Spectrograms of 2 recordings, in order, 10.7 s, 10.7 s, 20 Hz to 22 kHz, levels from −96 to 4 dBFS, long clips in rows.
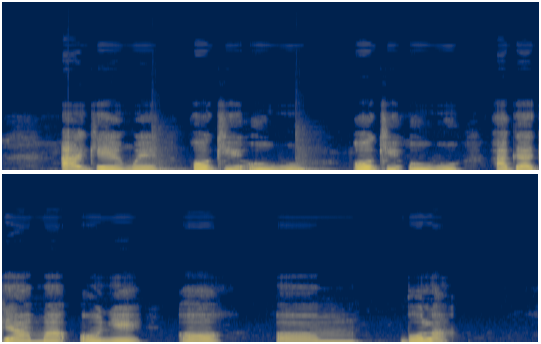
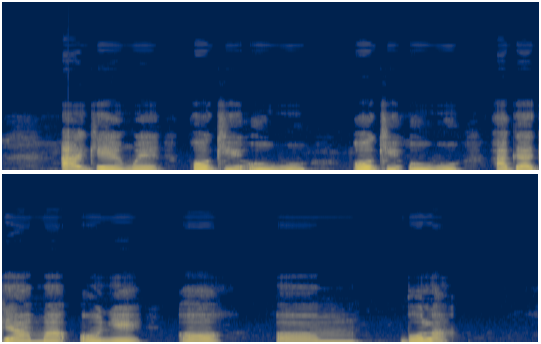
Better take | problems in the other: second | background sound (Bass drum); 14 dB below the speech

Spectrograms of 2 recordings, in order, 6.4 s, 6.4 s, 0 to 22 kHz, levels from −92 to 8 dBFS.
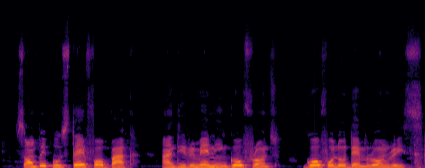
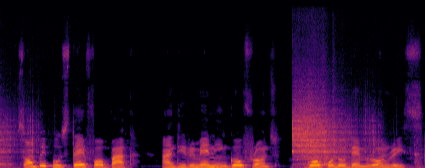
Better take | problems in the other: first | background sound (Hiss); 15 dB below the speech

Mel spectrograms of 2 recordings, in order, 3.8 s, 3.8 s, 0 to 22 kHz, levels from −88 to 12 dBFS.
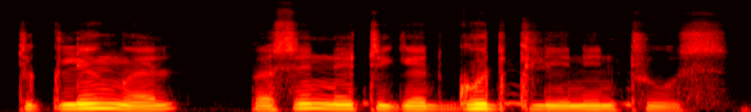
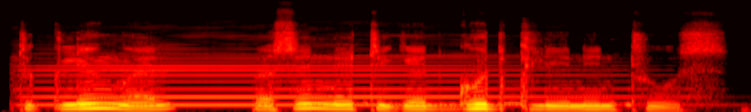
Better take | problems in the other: first | background sound (Bowed string instrument); 14 dB below the speech

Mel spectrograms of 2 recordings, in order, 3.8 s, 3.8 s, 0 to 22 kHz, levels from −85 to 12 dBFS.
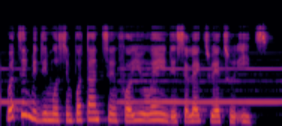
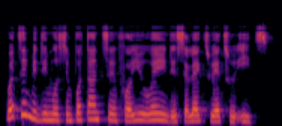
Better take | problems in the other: second | background sound (Wind instrument, woodwind instrument); 13 dB below the speech

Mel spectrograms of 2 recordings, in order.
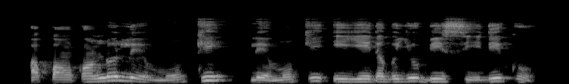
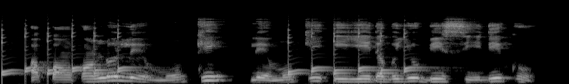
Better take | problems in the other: first | background sound (Marimba, xylophone); 6 dB below the speech

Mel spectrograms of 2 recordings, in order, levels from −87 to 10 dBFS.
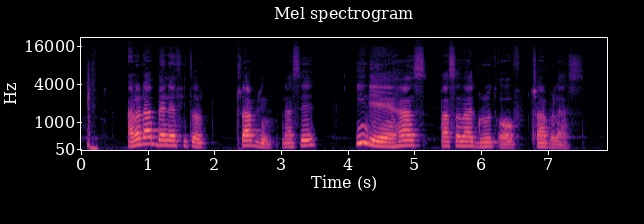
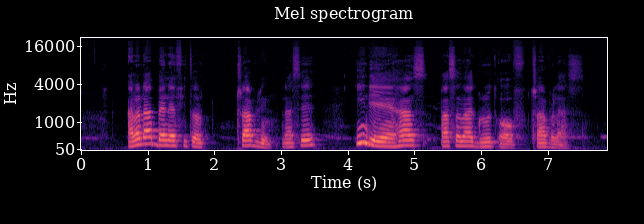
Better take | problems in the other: second | noise reduction (neural mask model RNNoise)

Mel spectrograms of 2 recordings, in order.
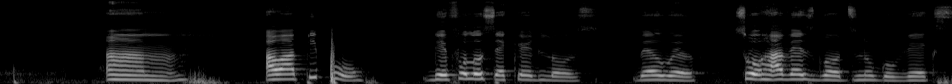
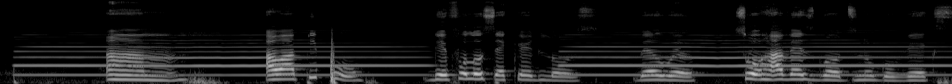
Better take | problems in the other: first | background sound (Wind instrument, woodwind instrument); 10 dB below the speech

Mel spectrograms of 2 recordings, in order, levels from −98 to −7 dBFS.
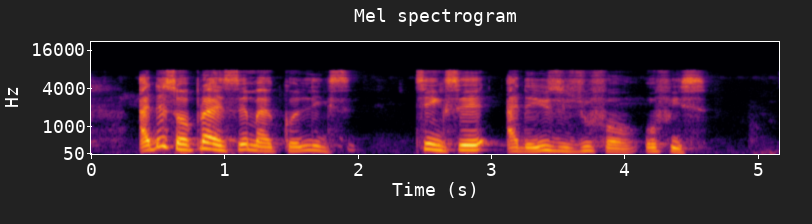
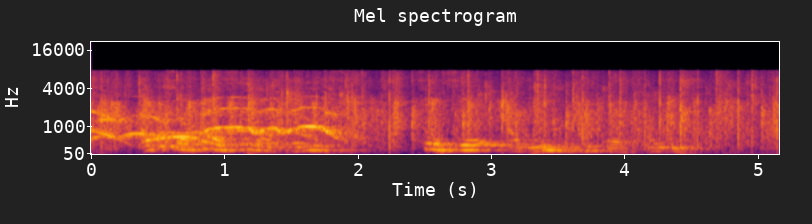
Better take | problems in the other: first | background sound (Applause / Cheering); 4 dB above the speech // room echo; dies away in 0.6 s

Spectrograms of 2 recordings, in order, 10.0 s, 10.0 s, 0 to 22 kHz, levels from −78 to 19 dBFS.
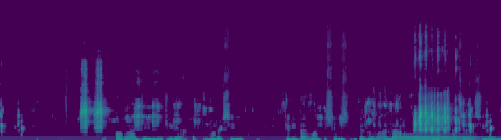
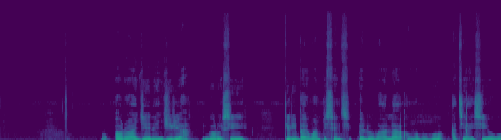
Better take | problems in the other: second | noise reduction (classical method spectral subtraction)

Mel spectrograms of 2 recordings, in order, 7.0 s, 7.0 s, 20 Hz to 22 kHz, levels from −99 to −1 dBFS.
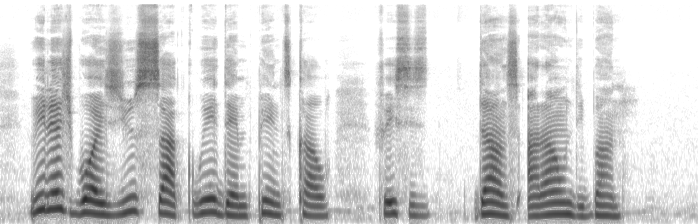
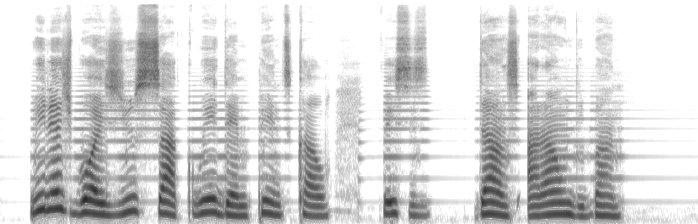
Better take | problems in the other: first | noise reduction (neural mask model RNNoise)

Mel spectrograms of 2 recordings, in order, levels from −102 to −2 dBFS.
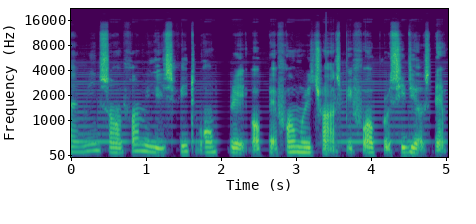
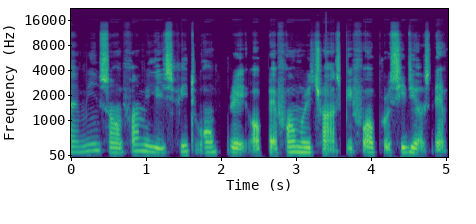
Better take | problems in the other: second | noise reduction (neural mask model RNNoise)

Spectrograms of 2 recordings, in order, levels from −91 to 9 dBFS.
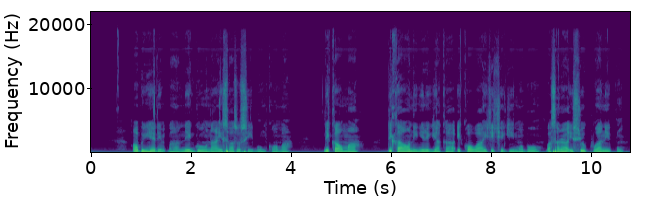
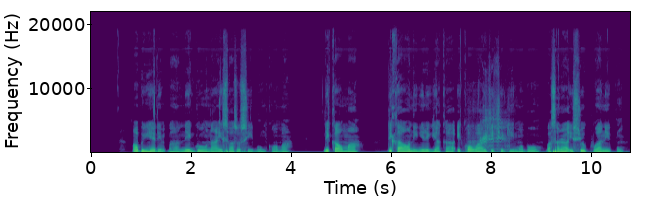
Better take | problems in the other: first | noise reduction (neural mask model DeepFilterNet 3)

